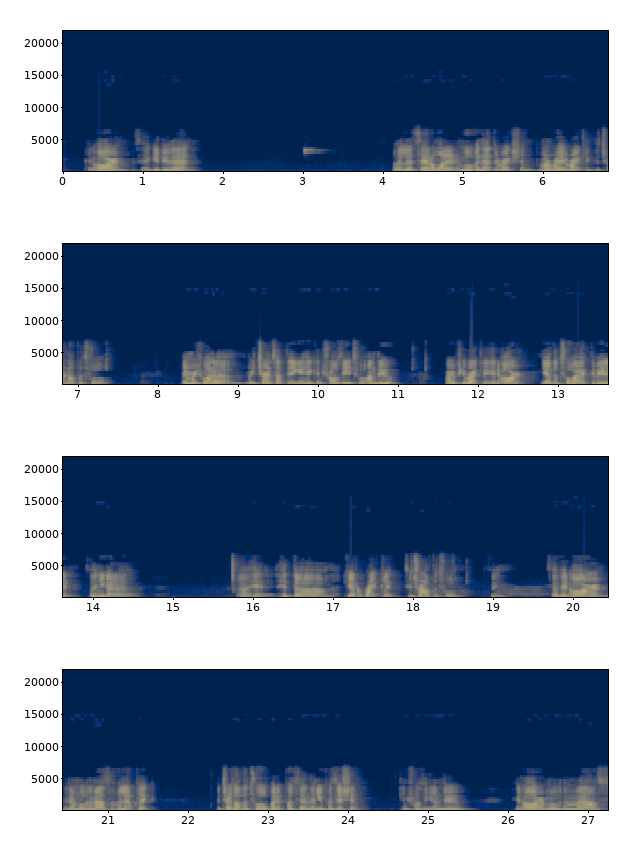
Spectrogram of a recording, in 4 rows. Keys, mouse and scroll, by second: 0.6 r, 11.3 right click, 12.5 r, 19.9 r, 25.1 ctrl+z, 26.1 r.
